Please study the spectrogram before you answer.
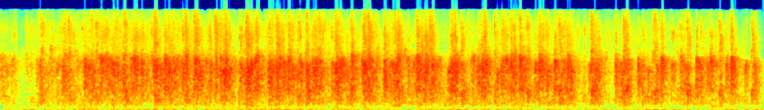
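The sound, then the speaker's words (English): Audience applause at the close of a panel discussion, a loud, dense wash of clapping that stays steady and full throughout, with only slight dips in intensity. “I also want you to give yourselves a hand of applause.”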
